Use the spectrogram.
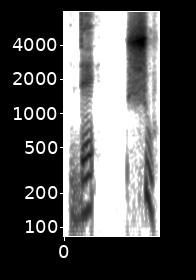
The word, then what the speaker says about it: choux: Then, un chou, okay, remember, when you combine this C and H, you get the sound sh. Chou, un chou, pluriel, des choux.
